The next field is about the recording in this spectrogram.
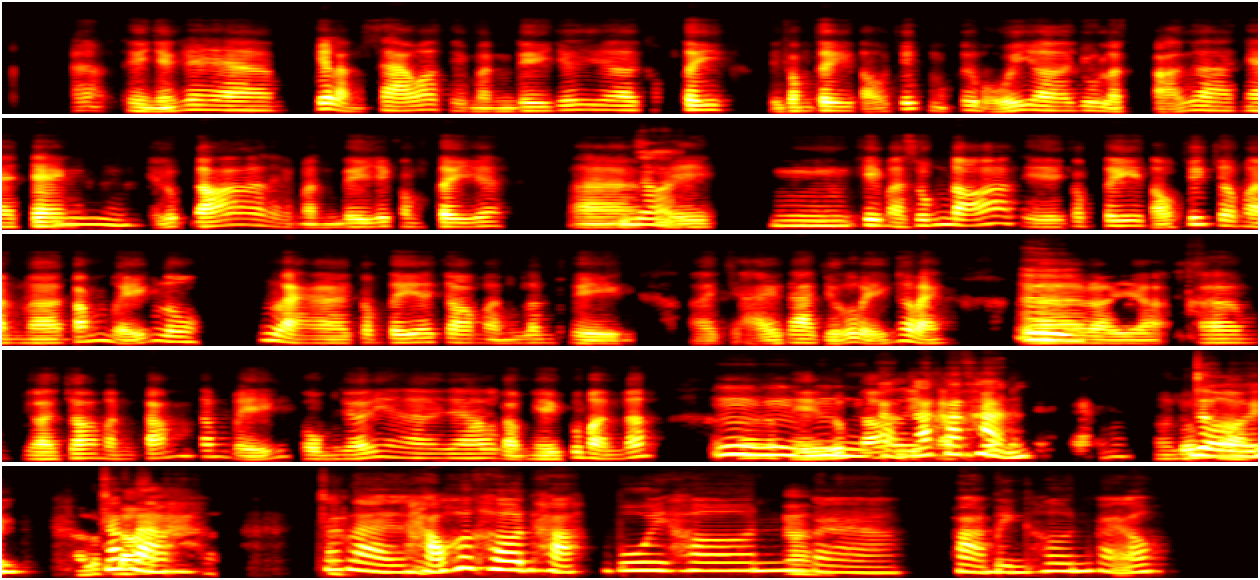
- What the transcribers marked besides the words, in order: tapping; other background noise; chuckle
- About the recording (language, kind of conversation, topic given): Vietnamese, podcast, Cảm giác của bạn khi đứng trước biển mênh mông như thế nào?
- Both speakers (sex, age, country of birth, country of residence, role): female, 35-39, Vietnam, Vietnam, host; male, 30-34, Vietnam, Vietnam, guest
